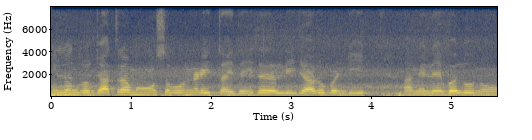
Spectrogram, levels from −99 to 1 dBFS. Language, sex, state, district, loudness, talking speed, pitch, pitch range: Kannada, female, Karnataka, Dakshina Kannada, -16 LUFS, 105 wpm, 175 Hz, 165-180 Hz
